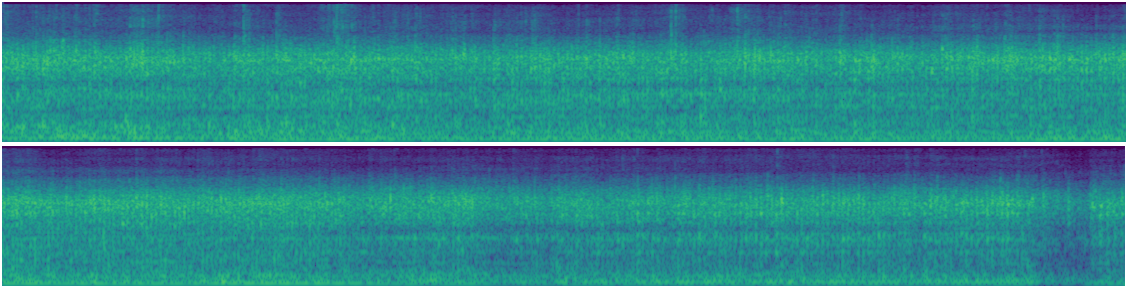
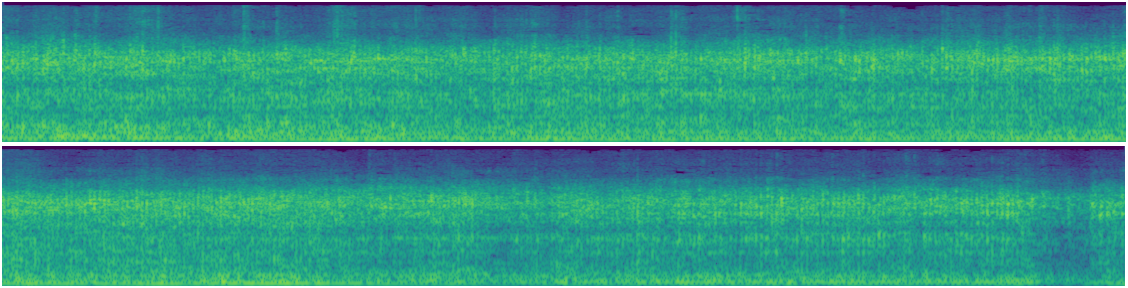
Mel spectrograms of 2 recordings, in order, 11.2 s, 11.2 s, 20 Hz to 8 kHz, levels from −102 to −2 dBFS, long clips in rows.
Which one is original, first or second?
first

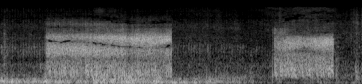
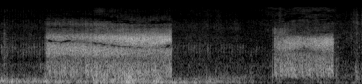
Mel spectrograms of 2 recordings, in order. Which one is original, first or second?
first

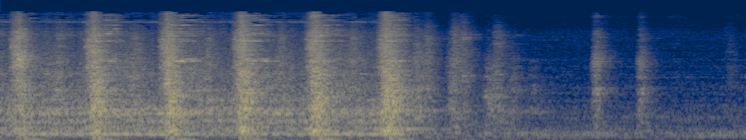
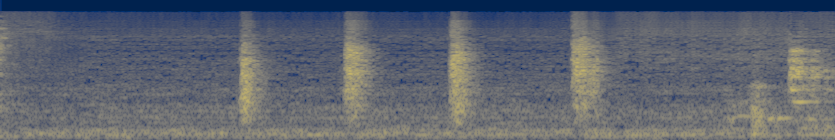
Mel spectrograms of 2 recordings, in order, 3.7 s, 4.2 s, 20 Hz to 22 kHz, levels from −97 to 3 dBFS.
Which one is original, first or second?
first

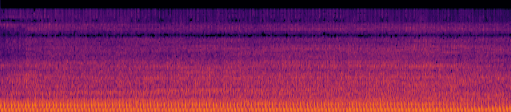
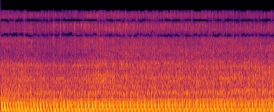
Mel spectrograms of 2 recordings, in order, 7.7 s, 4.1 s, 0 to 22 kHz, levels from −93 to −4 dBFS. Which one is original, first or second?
second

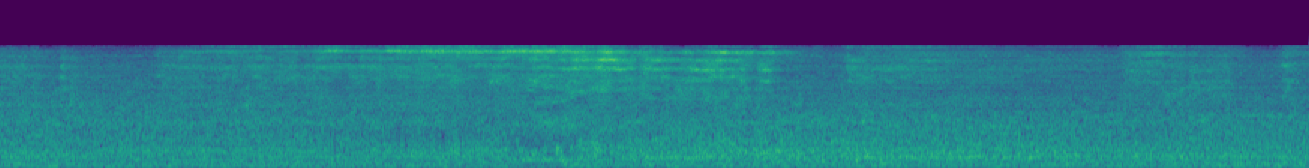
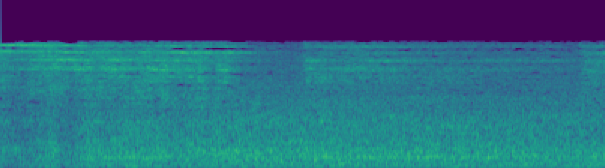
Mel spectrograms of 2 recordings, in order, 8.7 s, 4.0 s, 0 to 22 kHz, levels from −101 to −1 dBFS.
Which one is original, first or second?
second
